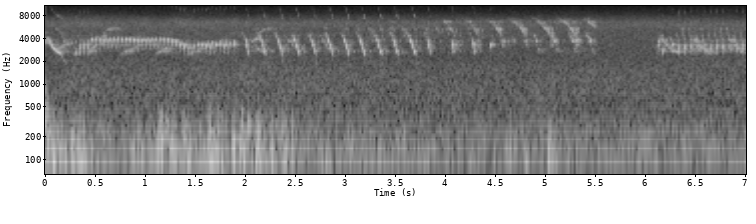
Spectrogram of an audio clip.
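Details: Kenari, the canary, sings a long wavering whistle, then a dense burst of fast high trilled notes and a final buzzy held tone, against the loud rush of a waterfall and dam in a masteran training recording.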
